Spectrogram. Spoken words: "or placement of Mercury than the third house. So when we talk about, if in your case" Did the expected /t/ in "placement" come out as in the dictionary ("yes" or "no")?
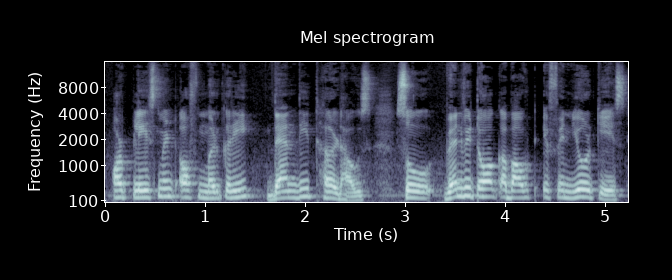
yes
